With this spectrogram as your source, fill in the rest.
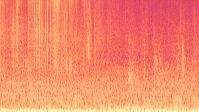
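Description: A small dog's paws patter quickly across grass.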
